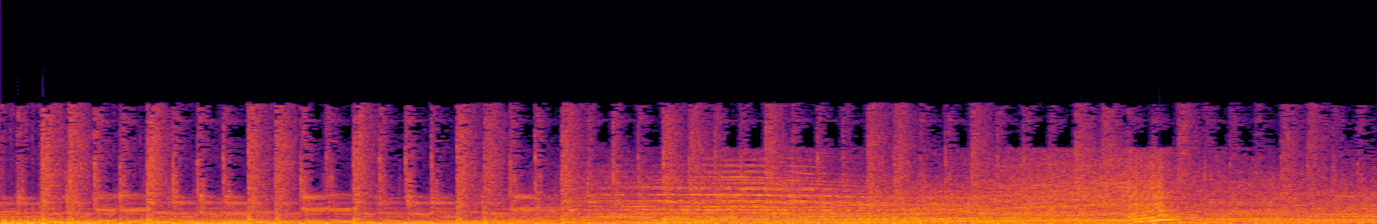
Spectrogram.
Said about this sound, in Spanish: enseguida el Waffles, así con todo y alfileres, monta su motocicleta prestada y se lanza a toda velocidad hacia el lugar de su boda.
